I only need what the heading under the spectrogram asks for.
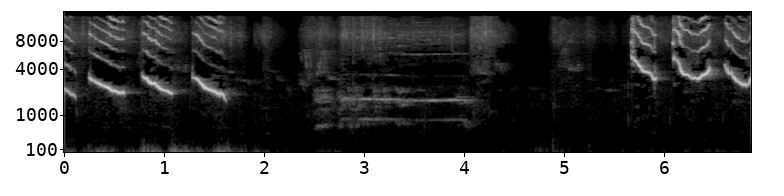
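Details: Cucak hijau, or greater green leafbird, singing full isian ngentrok song: sharp whistles sliding steeply downward, repeated three times, then a brief steady tone, then more descending whistles with faint low rumble.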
